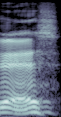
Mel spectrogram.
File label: Male; baldurs1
